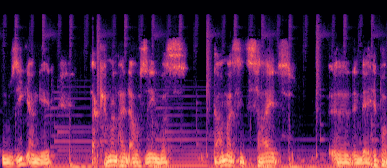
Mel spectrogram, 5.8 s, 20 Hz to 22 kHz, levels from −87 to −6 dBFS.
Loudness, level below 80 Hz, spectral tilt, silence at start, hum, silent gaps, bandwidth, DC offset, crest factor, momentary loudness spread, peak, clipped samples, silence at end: -20 LUFS; -34 dBFS; -5 dB/octave; 0.05 s; none; none; 15.5 kHz; under 0.1%; 12 dB; 13 LU; -8 dBFS; under 0.1%; 0 s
